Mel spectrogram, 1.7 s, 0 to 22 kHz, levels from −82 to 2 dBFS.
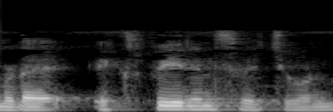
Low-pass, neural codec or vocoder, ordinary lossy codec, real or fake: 7.2 kHz; none; MP3, 32 kbps; real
